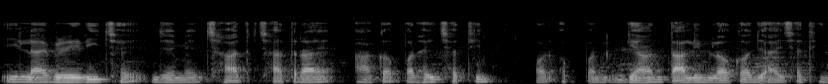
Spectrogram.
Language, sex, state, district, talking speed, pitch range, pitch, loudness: Maithili, male, Bihar, Samastipur, 125 wpm, 105-110 Hz, 105 Hz, -30 LUFS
